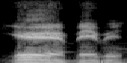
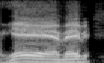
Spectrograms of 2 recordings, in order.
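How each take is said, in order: First: It is said at a slower pace. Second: It is said a little quicker.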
